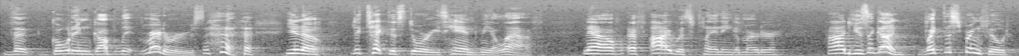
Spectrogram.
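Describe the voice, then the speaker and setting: A man playing a smooth, menacing husband in an old-time radio thriller, outwardly soothing and patronizing. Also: sits high, lively intonation, a little slow. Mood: toying, menacing. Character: smooth, menacing husband toying with his frightened wife.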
